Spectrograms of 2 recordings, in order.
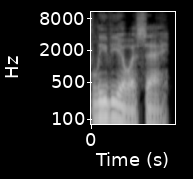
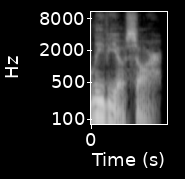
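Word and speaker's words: Leviosa: It's Leiosa, not Leiosar.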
